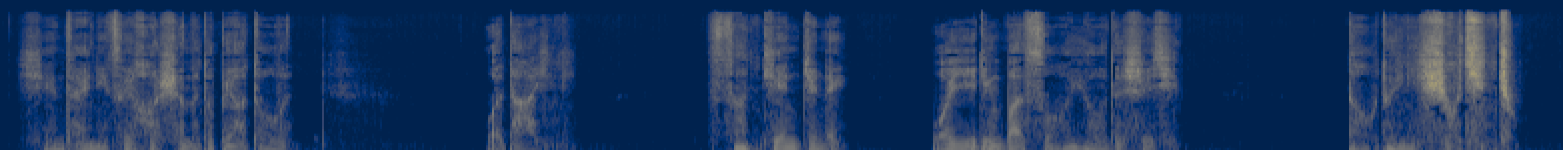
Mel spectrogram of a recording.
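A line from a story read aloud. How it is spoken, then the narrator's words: Soft, gentle. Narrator (Chinese): 楚留香柔声说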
